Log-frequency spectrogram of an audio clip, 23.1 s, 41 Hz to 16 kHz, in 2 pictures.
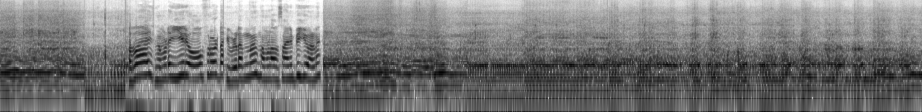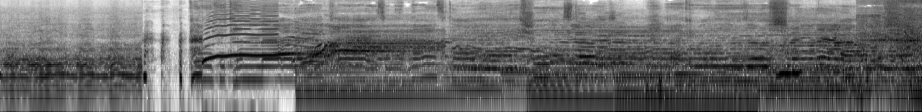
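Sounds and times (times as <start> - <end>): motorcycle engine running: 0.0 - 1.8, 4.1 - 13.3
music: 15.2 - 23.0.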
